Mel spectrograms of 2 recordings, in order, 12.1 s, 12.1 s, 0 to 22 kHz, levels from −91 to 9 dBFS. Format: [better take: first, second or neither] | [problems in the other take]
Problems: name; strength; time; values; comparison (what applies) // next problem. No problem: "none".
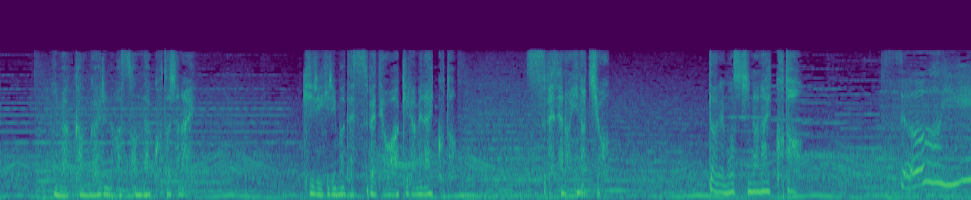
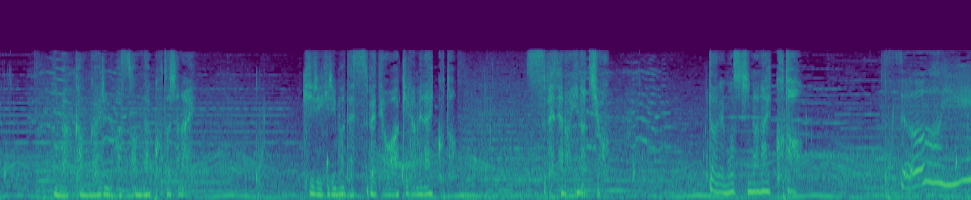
first | background sound (Liquid + Squeak); 15 dB below the speech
